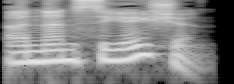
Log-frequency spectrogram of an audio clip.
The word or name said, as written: annunciation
